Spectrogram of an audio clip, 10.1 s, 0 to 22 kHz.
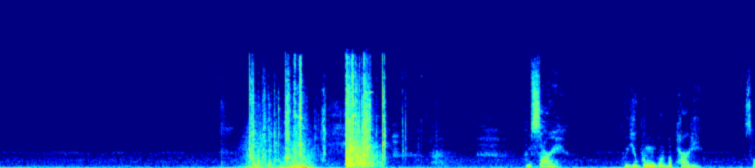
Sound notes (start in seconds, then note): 4.7 gunshot firing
